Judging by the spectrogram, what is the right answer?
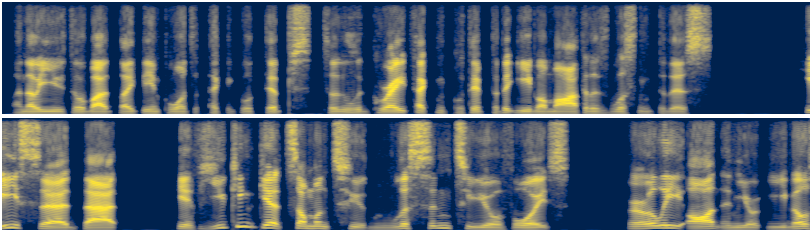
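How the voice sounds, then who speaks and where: A man's voice: medium pitch, no echo. A man, a guest on a podcast, talking enthusiastically in casual conversation, with lots of fillers and restarts.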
